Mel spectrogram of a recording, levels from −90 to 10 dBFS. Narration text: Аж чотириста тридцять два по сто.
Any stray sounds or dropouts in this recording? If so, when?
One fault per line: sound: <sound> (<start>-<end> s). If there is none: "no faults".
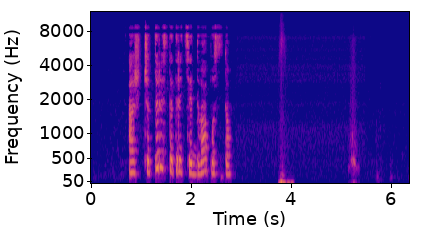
sound: whoosh (3.7-4.1 s)
sound: whoosh (5.1-5.4 s)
